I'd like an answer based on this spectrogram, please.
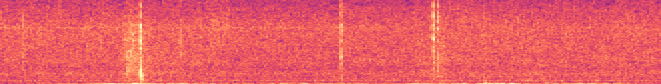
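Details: Quiet, even humming of a honey bee nuc colony during a winter hive check, a faint steady drone broken by a few soft clicks from handling the boxes.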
